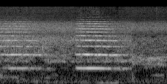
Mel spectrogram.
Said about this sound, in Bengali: এর মধ্যে বন্দে ভারত এক্সপ্রেসকে পাস করালাম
